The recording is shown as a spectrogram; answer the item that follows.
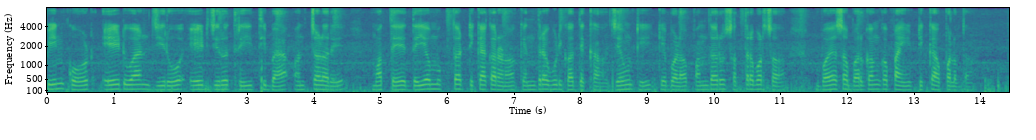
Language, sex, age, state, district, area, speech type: Odia, male, 18-30, Odisha, Ganjam, urban, read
